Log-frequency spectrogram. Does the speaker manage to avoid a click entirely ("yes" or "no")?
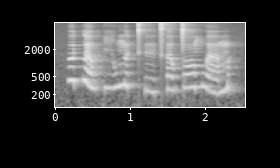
yes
